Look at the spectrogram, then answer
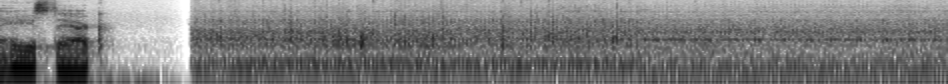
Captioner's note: tractor engine roaring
